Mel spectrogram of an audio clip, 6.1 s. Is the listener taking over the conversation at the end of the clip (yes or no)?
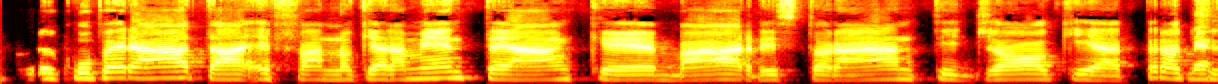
no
